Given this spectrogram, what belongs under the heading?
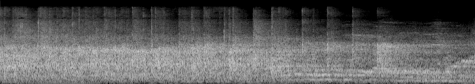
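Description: Sustained audience applause at an institute's new-beginning event in India, dense steady clapping filling the whole stretch at close range with some voices mixed in.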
